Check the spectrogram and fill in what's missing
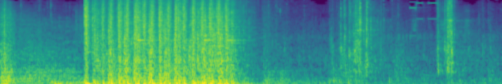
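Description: Rapid automatic gunfire bursts out in Rainbow Six Siege, a loud sustained volley followed by a couple of shorter, fainter bursts and single shots.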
